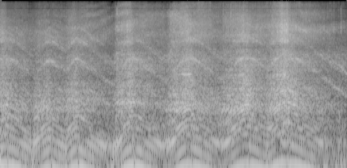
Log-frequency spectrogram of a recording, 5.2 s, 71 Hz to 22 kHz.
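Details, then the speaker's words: High-mileage big motorcycle, 71,900 miles, bought for under £1000, sticky brakes, engine said to sound sweet: repeated smooth throttle blips, revs rising and falling cleanly with deep even roar; normal revving. "mean, it sounds good, doesn't it? Engine sounds good. Listen to that roar as I'm going to be riding down the road, hacking up the miles."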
